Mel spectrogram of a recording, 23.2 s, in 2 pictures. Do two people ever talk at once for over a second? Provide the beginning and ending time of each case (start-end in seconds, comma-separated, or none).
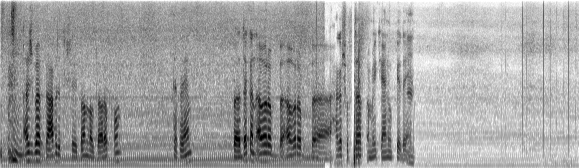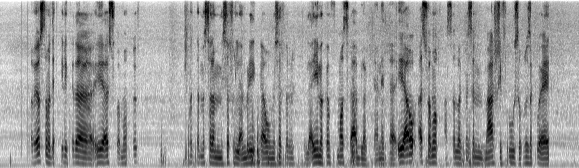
none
